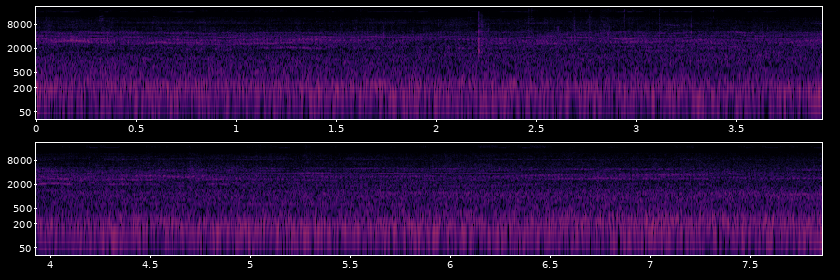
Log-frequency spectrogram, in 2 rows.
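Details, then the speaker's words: Traxxas TRX-4 RC truck after regreasing a dried-out transmission that had ticked louder under load: smooth even motor whir while driving, no ticking or clicking; gearbox now normal, nothing damaged. "now look like it's silent now i think it's just needs some grease inside now it's okay no more noise like it's normal already"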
